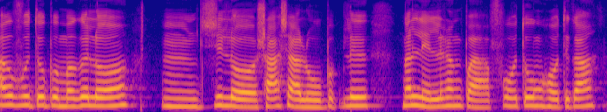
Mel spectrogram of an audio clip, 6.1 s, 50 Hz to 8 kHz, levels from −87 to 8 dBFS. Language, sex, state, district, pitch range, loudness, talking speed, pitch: Wancho, female, Arunachal Pradesh, Longding, 200-225 Hz, -14 LUFS, 110 wpm, 215 Hz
